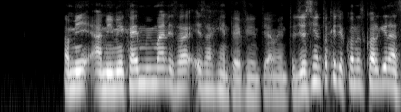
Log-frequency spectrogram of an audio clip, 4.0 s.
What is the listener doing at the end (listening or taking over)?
listening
